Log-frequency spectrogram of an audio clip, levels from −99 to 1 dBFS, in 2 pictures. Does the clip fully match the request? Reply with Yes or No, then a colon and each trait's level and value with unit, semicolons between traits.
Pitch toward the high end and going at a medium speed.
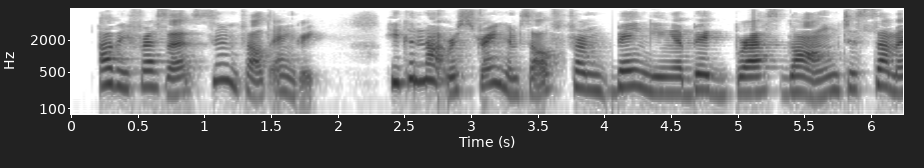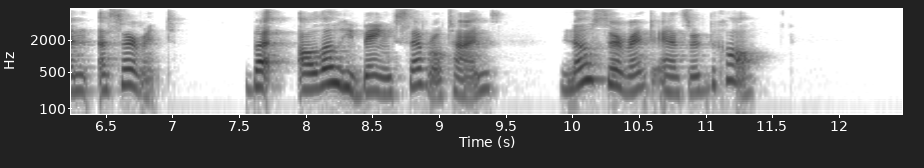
Yes: high, 230 Hz; average, 150 wpm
